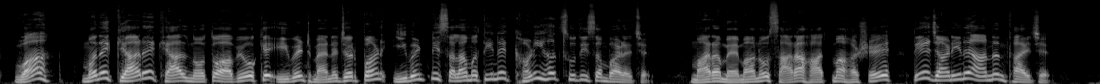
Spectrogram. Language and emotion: Gujarati, surprised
